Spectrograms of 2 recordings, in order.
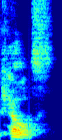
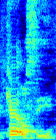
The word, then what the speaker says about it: Kelce: I think he says Kels. Yeah, I've heard It's Travis his, Kelce. but his name is generally people just say Kelsey because it's the E at the end.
